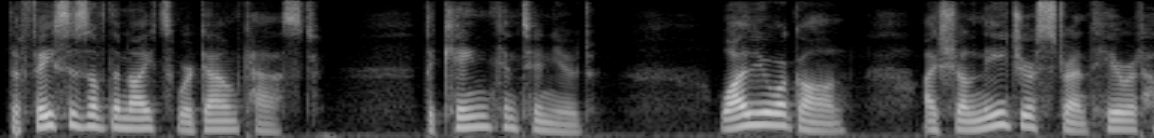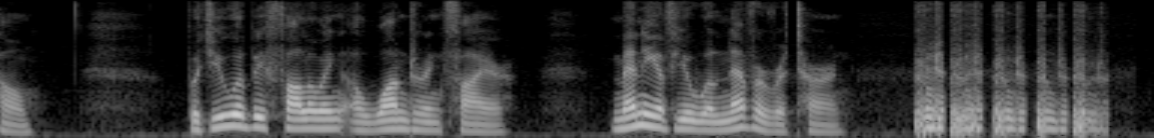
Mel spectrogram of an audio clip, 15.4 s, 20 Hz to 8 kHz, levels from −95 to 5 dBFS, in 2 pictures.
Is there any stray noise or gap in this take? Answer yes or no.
yes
